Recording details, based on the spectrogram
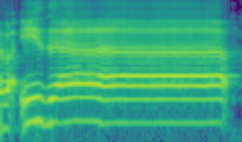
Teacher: اور ز کی ز نہیں نکالنی، زال ہے، اس کو ہم نے دونوں دانتوں کے سینٹر میں زبان رکھ کر پڑھنا ہے کہ اس کی ز کی آواز نہ نکلے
